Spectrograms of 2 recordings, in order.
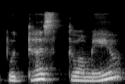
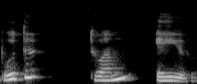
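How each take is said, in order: First: The words are joined into one run. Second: The words are said separately, not joined.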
